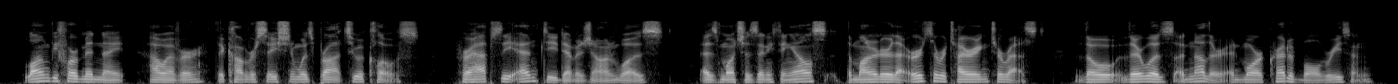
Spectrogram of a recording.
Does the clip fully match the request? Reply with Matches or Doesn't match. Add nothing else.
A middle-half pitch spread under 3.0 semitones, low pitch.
Matches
